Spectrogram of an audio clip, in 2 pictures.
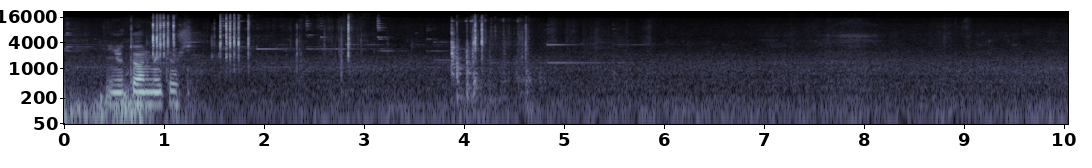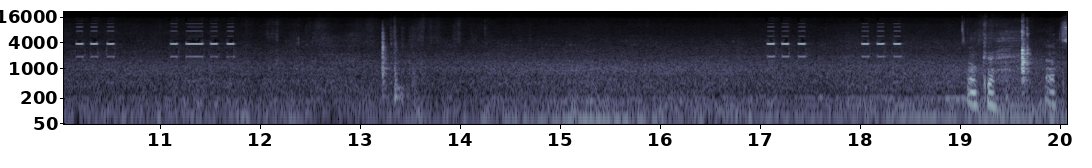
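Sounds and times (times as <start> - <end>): sharp click: 0.9 - 3.1.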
